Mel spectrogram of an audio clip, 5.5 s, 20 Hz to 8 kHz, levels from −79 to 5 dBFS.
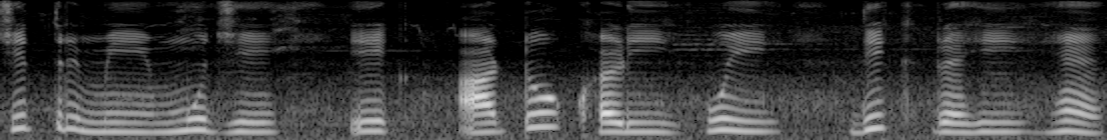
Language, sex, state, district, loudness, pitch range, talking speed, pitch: Hindi, female, Madhya Pradesh, Katni, -20 LUFS, 200-240 Hz, 110 wpm, 205 Hz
